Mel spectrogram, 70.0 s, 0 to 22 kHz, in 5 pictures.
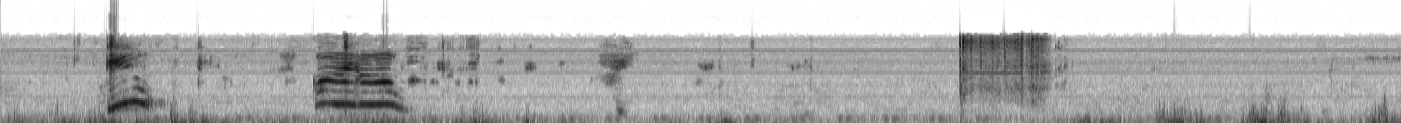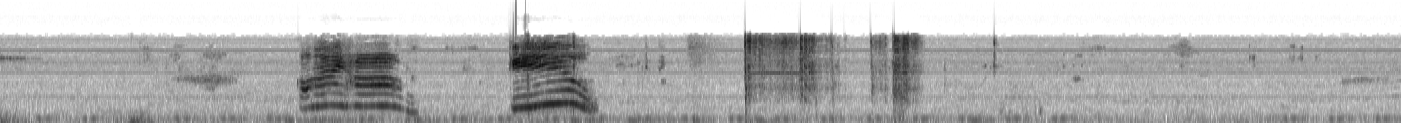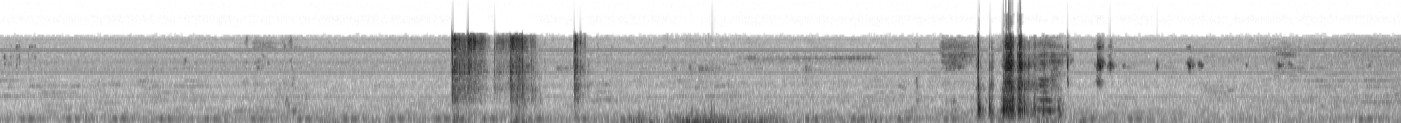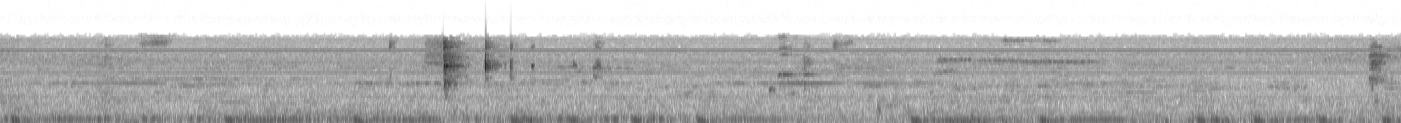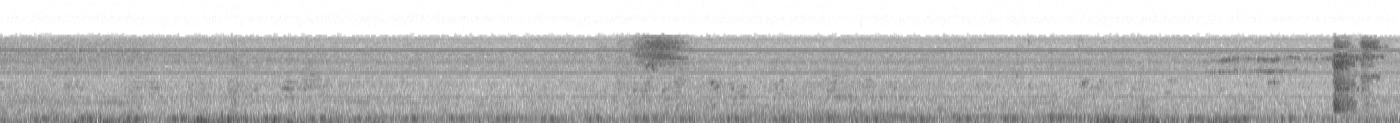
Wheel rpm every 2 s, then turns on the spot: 0, 0, 0, 0, 20, 30, 0, 0, 0, 0, 30, 30, 0, 0, 0, 0, 10, 0, 0, 0, 0, 0, 0, 0, 0, 0, 0, 0, 0, 0, 0, 0, 0, 0, 0.
none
